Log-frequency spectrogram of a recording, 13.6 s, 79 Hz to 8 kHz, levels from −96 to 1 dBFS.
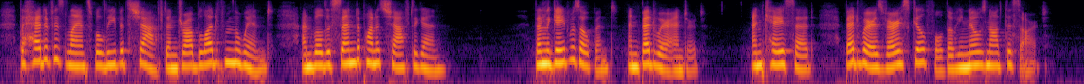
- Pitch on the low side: No, high, 225 Hz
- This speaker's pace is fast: No, average, 190 wpm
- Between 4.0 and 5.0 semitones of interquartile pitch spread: No, average, 3.4 semitones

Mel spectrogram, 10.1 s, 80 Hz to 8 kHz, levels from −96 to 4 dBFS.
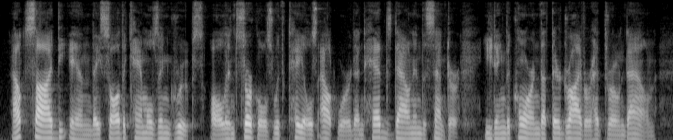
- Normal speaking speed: Yes, average, 180 wpm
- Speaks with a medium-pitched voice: No, low, 115 Hz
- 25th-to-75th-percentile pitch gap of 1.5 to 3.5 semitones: Yes, average, 3.0 semitones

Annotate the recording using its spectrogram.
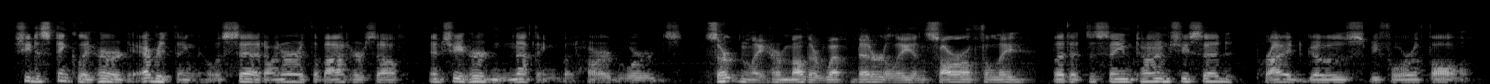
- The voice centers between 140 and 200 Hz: No, low, 110 Hz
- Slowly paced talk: No, average, 155 wpm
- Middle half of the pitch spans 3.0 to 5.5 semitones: No, narrow, 2.5 semitones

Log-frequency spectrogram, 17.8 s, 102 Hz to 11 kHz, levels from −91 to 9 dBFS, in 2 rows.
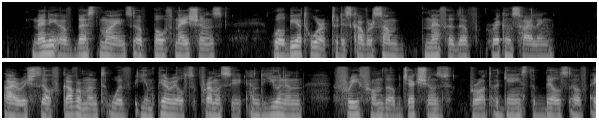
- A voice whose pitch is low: Yes, low, 115 Hz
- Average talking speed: No, slow, 120 wpm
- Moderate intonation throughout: No, narrow, 1.7 semitones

